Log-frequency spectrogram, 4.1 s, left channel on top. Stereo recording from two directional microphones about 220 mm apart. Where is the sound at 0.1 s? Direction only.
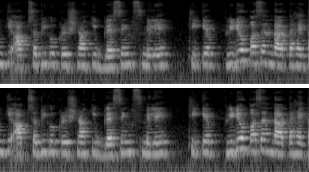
40° right (ahead or behind).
